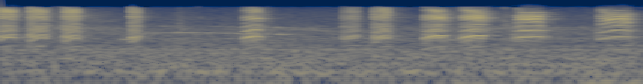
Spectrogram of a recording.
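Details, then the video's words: Baby zebra finches, two hungry chicks, giving short, scattered, buzzy begging notes, about two per second and unevenly spaced, over a quiet background. "Bubble & Squeak are hungry (Baby Zebra Finches)"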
